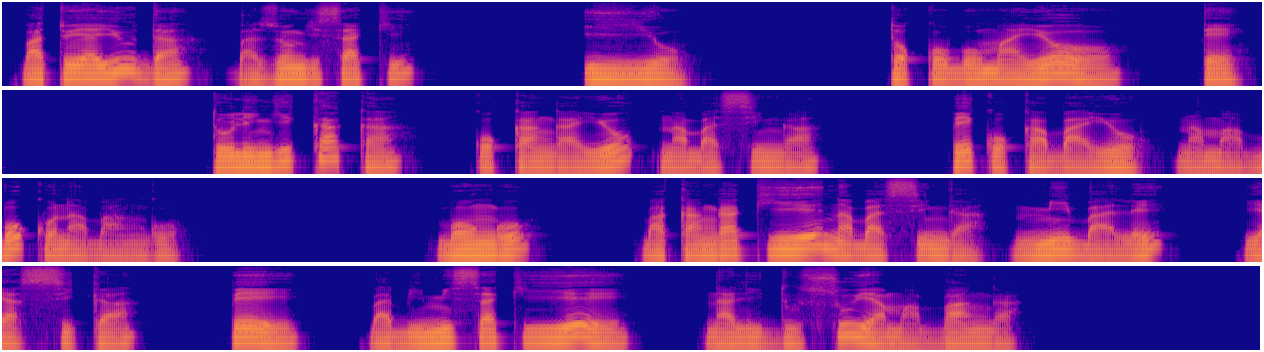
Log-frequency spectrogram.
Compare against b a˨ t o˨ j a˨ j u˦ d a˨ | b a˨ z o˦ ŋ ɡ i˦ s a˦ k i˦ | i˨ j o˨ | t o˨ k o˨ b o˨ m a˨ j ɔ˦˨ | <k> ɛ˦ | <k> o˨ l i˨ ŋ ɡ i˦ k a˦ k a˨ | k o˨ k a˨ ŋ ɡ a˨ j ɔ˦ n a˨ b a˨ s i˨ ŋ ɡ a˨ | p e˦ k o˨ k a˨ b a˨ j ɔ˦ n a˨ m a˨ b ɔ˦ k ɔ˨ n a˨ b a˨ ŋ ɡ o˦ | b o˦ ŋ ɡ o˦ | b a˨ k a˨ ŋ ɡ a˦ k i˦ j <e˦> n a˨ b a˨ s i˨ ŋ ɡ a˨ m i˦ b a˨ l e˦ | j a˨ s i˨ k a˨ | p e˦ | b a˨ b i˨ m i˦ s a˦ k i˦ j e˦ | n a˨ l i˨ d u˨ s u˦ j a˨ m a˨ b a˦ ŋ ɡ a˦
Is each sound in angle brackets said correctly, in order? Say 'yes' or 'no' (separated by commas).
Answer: no, no, yes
